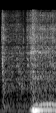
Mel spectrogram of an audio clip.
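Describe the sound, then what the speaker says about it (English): A car engine in a friend's car doing skids: quiet low noise, then a sudden loud surge as the engine revs up and holds a strong, low, droning roar. "Today, we're doing skids in my friend's car."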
